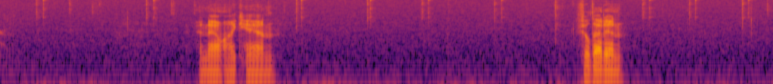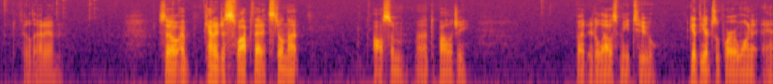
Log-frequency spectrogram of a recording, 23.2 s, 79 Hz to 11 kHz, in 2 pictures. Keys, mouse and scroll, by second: 1.1 3, 2.2 click, 3.5 2, 4.1 1, 4.4 click, 5.2 2, 5.5 click, 6.3 click, 7.4 shift+click, 8.4 f, 9.6 click, 10.3 shift+click, 11.1 click, 11.8 f, 12.4 click, 12.9 alt+click, 13.4 f, 13.8-14.2 scroll down 1, 14.2 click, 16.2 middle click, 17.4 Tab, 17.9 middle click, 19.8 Tab, 20.3 scroll up 1, 22.5 middle click.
